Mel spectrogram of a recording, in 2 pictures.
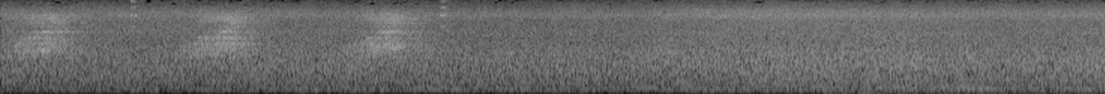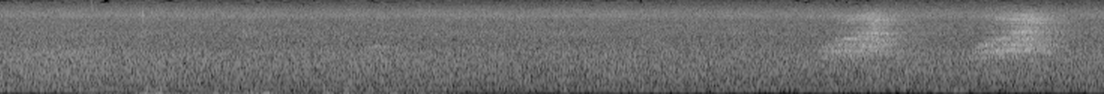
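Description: Steady rushing noise of the typhoon's heavy rain and wind. A short, high animal call repeats about once a second, three times at the start and twice near the end.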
